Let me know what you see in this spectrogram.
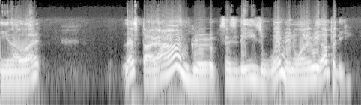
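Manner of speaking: plain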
